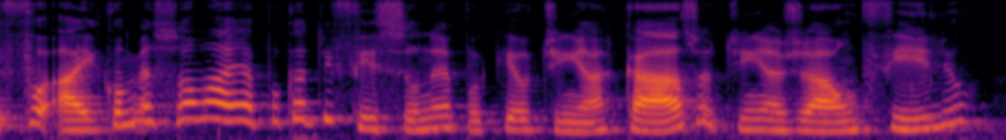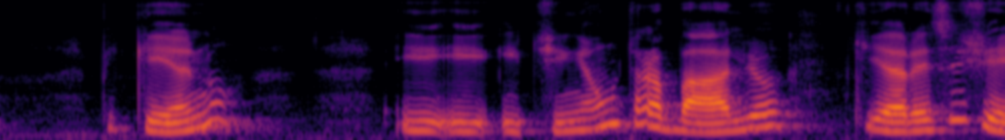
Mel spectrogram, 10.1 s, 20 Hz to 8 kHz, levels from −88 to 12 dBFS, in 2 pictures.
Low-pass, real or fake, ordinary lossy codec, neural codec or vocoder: none; real; none; none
